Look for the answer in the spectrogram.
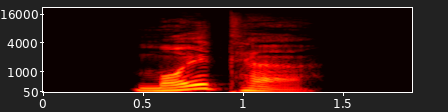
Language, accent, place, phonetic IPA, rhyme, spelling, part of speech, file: German, Germany, Berlin, [ˈmɔɪ̯tɐ], -ɔɪ̯tɐ, meuter, verb, De-meuter.ogg
- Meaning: inflection of meutern: 1. first-person singular present 2. singular imperative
